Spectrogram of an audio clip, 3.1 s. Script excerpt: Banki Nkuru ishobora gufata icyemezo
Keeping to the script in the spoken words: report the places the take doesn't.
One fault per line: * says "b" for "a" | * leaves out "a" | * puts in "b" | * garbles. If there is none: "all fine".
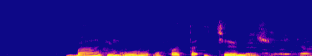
* leaves out "ishobora"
